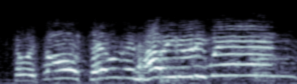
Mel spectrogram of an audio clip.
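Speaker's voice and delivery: high, laughing triumphant shout; laughing cheer. Real, not acted. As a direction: cheer the win through laughter. Host celebrates victory.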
